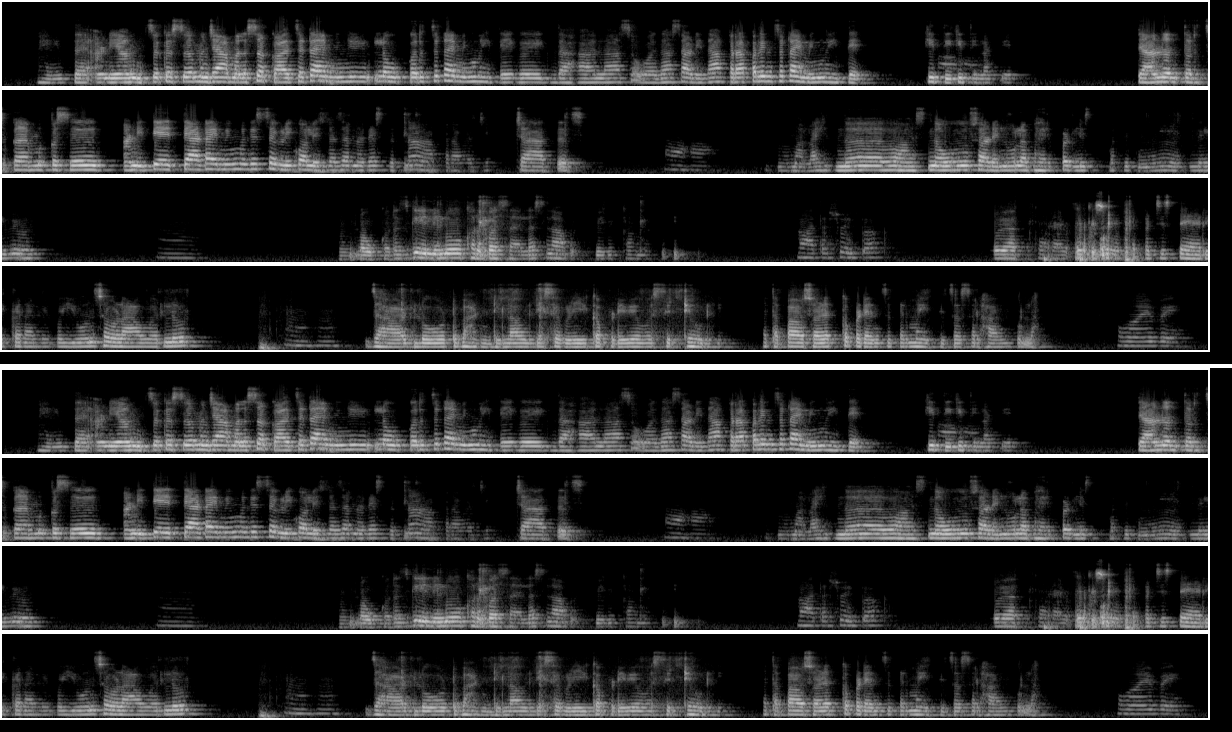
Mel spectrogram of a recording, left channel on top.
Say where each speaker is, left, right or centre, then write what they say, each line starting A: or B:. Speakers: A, on the left; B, on the left.
A: नाहीच आहे आणि आमचं कसं म्हणजे आम्हाला सकाळचं टायमिंग लवकरच टायमिंग माहि ते एक दहा ला सव्वा दहा साडे दहा अकरा पर्यंतच टायमिंग माहितय किती
B: हा
A: किती
B: हा
A: ला.. त्यानंतरच काय मग कस आणि ते त्या टायमिंग मध्येचं... सगळी कॉलेज ला जाणारे असतात ना अकरा वाजच्या आतच..
B: हा हा.
A: हम. मला हिथनं नऊ साडेनऊ ला बाहेर पडलीस मग तिथनं लई वेळ
B: हम्म.
A: लवकरच गेलेलो खर बसायलाच लागल बिन कामाचं
B: मग आता स्वयंपाक.
A: आता करायच ते स्वयंपाकाचीच तयारी करायला येऊन सगळं आवरलं. रिकामा ऑडिओ
B: हम्म हम्म
A: झाड लोट भांडी लावली सगळी कपडे व्यवस्थित ठेवली. आता पावसाळ्यात कपड्यांच तर माहितीच असेल हाल तुला
B: होय बाई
